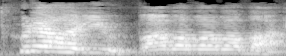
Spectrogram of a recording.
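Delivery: put-on high, loud, dismissive girl trailing into blah; mock the snotty girl, high and loud; bitchy girl. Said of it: "if she says".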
